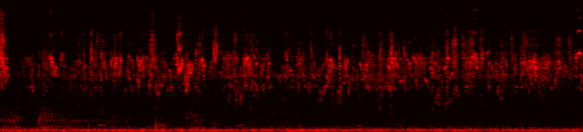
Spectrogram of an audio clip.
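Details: Happy budgies chatter nonstop in an aviary, many overlapping high chirps, squeaks and short harsh squawks layered into a busy warbling stream above a constant low background hum.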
